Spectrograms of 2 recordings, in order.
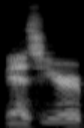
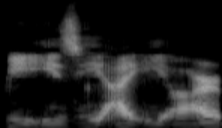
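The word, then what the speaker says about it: Bézier: them these are called bezier it looks like bezier b e z i e r but it's pronounced bezier these are called bezier handles and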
